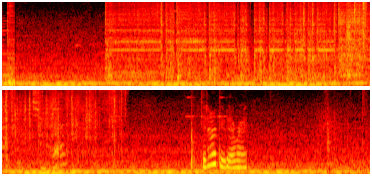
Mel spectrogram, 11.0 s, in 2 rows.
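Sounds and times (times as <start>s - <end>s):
steady low hum: 0.0s - 11.0s
receipt printer whirring and clicking: 1.5s - 7.4s
sharp printer click: 1.6s - 5.6s.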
